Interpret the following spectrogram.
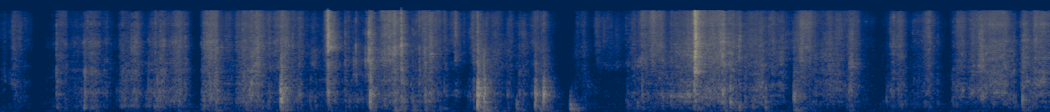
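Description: Handling noise of small parts being packed away: a plastic parts bag rustling and a cardboard box being handled, with scattered light knocks and scrapes on the work surface.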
